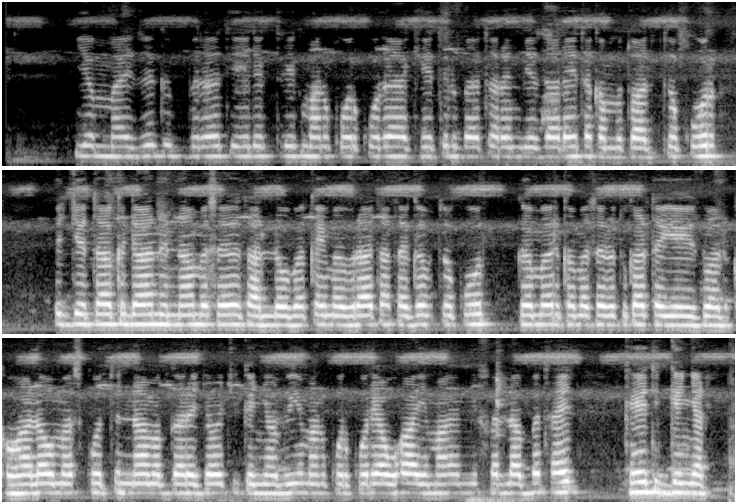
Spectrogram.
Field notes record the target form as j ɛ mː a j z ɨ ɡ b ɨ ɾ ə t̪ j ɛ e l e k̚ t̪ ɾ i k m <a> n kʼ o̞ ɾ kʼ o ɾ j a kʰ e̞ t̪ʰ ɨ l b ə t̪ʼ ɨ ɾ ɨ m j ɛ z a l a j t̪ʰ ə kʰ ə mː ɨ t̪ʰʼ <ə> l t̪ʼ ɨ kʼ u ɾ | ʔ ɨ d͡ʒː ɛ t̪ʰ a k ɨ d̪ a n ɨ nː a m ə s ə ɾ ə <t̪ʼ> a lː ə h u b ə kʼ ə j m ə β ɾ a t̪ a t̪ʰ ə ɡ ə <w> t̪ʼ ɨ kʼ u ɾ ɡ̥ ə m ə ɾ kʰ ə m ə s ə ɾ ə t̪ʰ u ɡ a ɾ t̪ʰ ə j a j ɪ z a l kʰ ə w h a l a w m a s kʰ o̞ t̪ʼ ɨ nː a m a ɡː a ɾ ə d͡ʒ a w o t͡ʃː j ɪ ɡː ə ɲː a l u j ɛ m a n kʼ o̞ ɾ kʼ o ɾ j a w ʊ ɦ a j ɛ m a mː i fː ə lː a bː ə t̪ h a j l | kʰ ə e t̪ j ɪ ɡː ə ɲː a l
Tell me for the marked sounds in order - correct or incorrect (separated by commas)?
correct, incorrect, incorrect, incorrect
